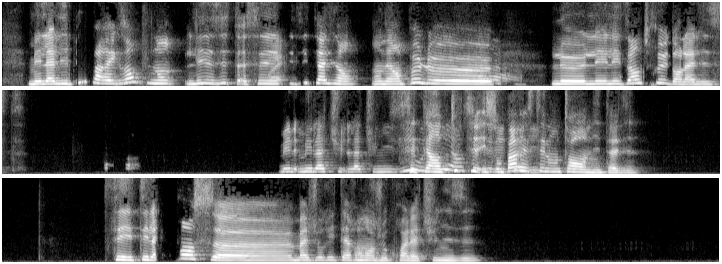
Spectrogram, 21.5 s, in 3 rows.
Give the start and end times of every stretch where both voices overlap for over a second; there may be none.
11.2-12.6

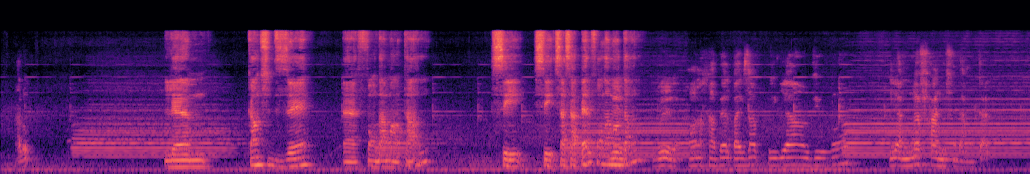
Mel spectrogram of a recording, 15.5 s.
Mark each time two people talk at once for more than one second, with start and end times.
none

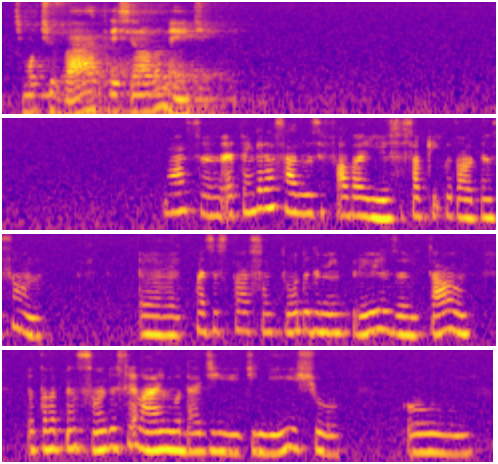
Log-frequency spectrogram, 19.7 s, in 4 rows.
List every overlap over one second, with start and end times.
none

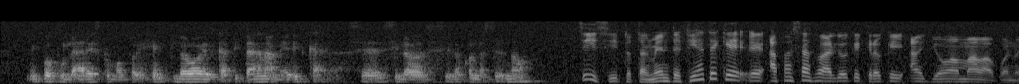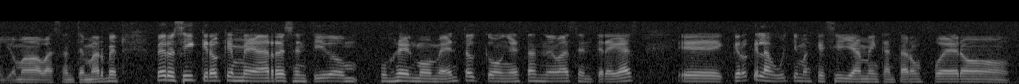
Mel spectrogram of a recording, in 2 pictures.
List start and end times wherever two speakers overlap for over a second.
none

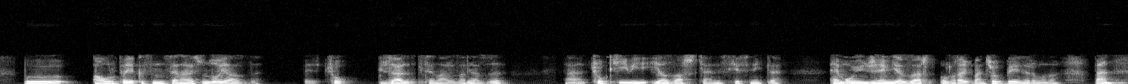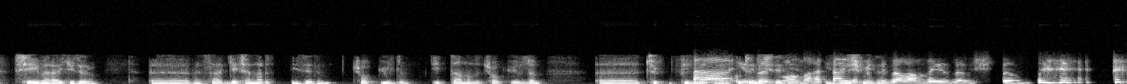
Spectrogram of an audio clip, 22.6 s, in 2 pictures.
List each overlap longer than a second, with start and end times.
18.2-20.1

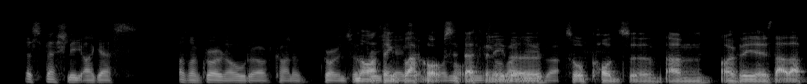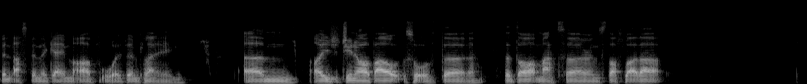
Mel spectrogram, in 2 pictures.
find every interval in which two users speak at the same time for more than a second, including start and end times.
3.5-5.5

